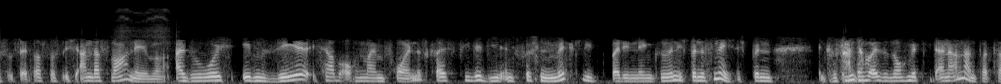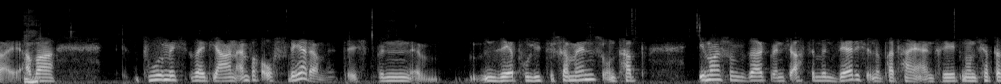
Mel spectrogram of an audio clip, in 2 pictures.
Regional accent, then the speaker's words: Wuppertal, North Rhine-Westphalia, Germany; born there; Ich bin in Wuppertal geboren.

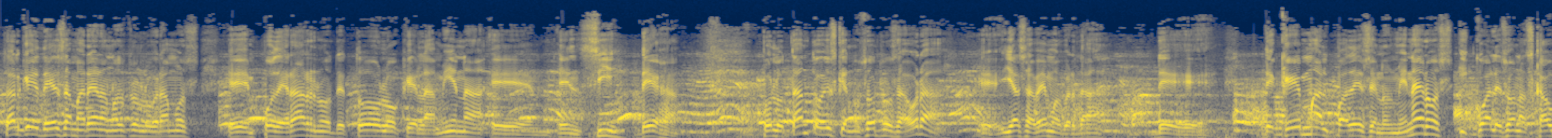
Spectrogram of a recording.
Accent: Nueva Santa Rosa, Santa Rosa, Guatemala; Conforme a las fuentes de agua, yo soy de Nueva Santa Rosa.

